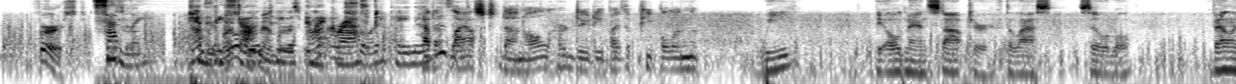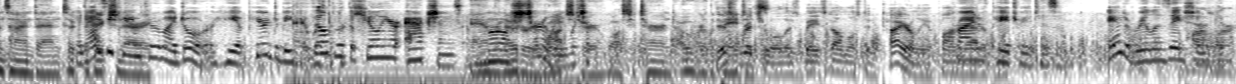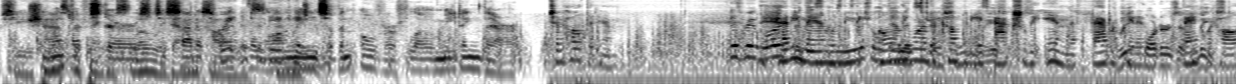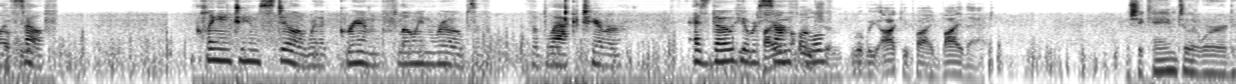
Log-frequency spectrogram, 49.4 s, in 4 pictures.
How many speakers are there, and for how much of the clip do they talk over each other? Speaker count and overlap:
five, about 37%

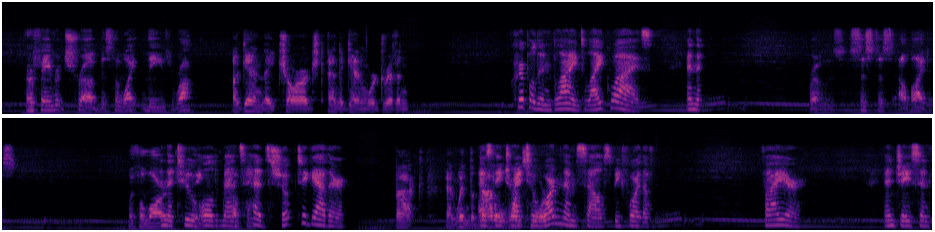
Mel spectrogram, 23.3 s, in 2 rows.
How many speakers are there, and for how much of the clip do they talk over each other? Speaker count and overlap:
three, about 10%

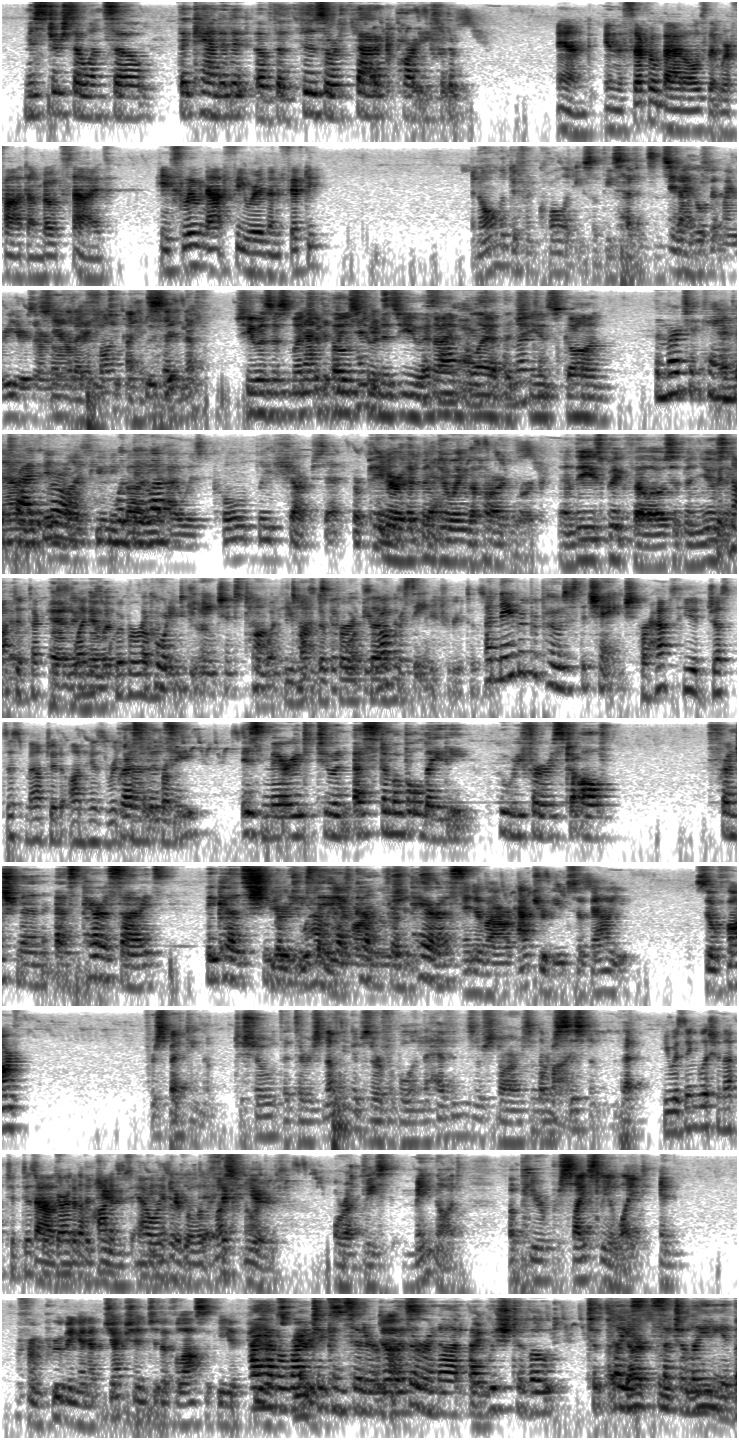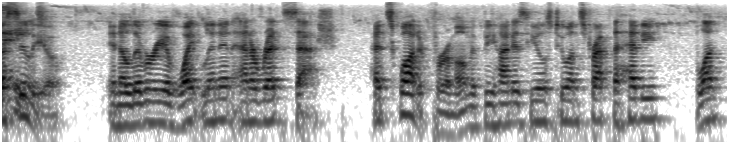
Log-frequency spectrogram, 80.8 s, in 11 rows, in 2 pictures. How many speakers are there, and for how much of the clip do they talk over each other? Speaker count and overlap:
ten, about 33%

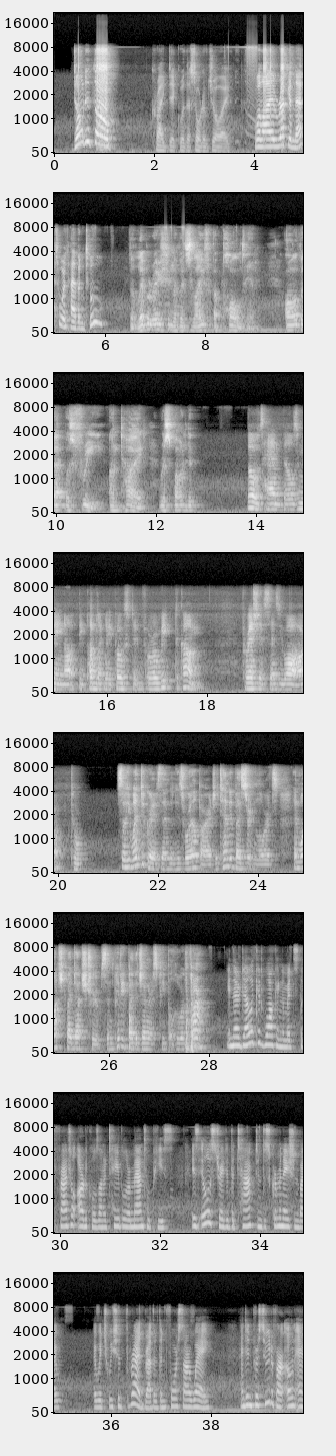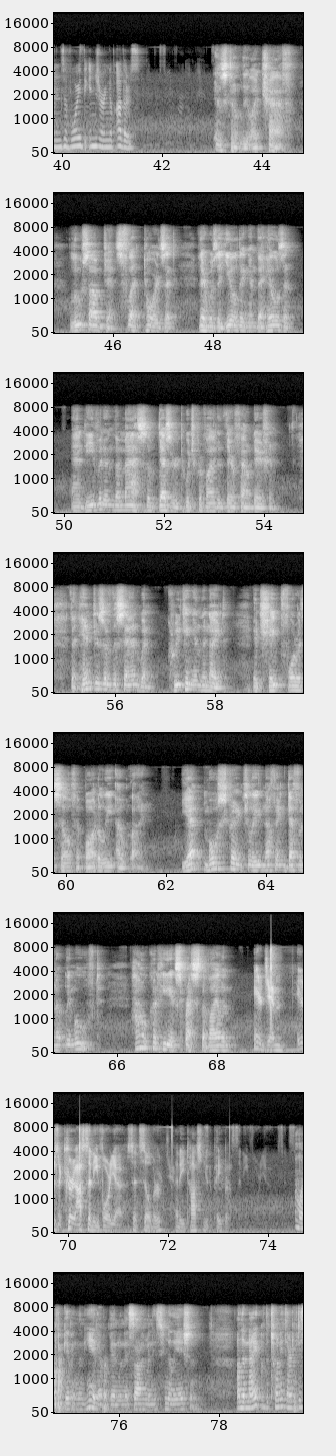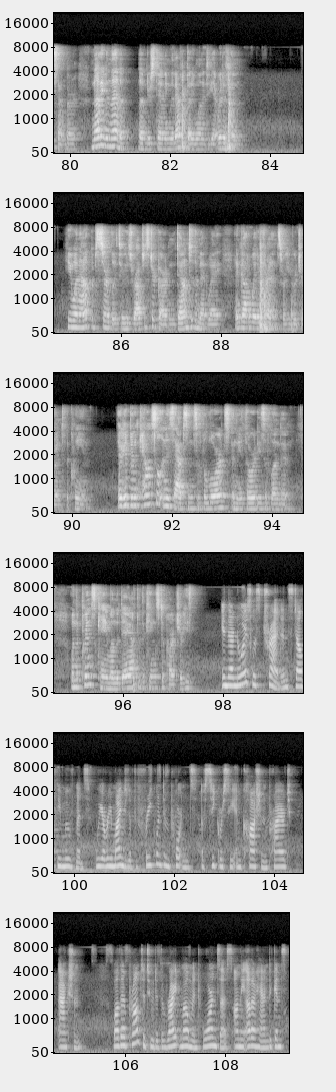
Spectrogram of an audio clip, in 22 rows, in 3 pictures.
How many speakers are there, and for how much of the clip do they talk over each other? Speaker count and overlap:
five, no overlap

